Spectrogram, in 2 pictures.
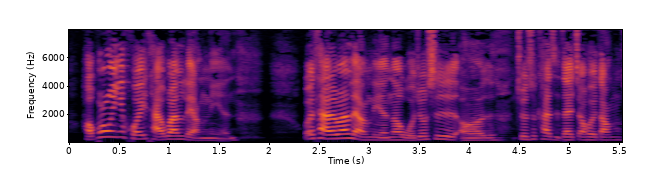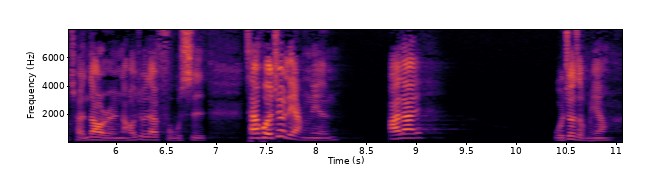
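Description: A woman preaching and telling her own story in an excitable way, often rising to loud, high exclamations. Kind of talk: animated sermon testimony. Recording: reverberant hall.

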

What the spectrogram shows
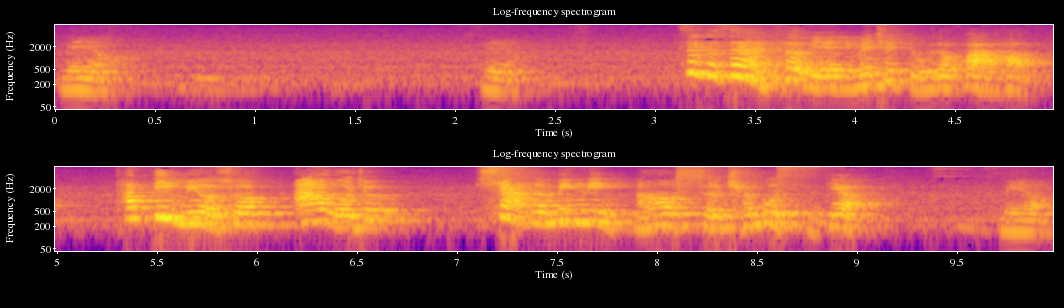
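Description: A woman preacher delivering a sermon, animated and full of rhetorical questions to the audience. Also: medium pitch, normal speed, pauses often. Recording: echoey room, voice from far off.

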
